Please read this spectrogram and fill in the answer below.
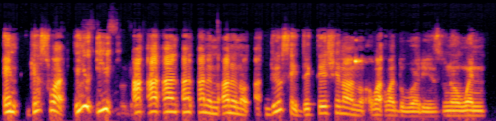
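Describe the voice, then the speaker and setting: A young man with a Haitian accent speaks in a fairly high voice, with very little room sound around it. He tells personal stories in a casual, conversational style. He often stumbles and repeats words while searching for the next phrase. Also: expressive, fast, a bit bright, dry recording. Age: young adult.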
